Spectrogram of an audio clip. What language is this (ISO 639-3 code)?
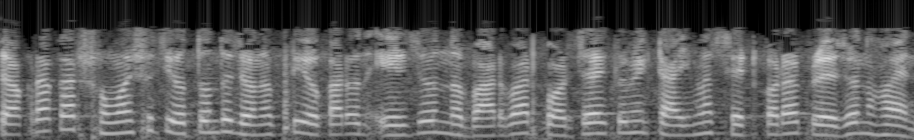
ben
